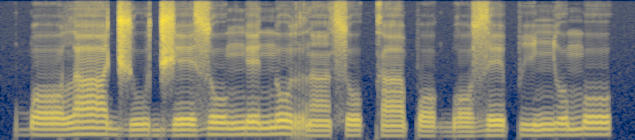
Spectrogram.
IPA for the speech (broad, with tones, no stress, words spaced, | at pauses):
ɓɔ˨ laː˦d͡ʒu˨ d͡ʒe˨zo˦ŋe˦ no˦ rã˨so˨ka˨ pɔ˨ɡ͡bɔ˨ze˦ pi˨ɲʊ˦mo˦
